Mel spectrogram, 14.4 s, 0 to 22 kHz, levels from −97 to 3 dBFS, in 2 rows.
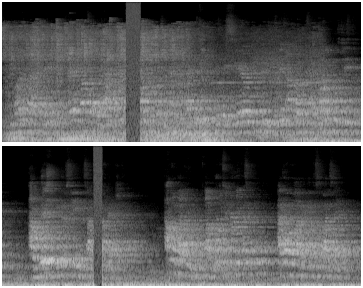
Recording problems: room echo; strong; dies away in 2.1 s
off-mic speech; far
wrong speed and pitch; too fast and too high; 1.6 times normal speed
rain or running water; loud; throughout; 5 dB below the speech
audio cutting out; filled with static; at 2.5 s and at 9 s

